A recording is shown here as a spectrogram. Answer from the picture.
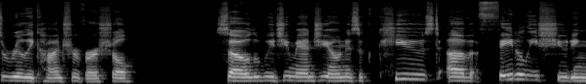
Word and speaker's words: Mangione: American from New York I pronounce his last name mangion I'm sure many people from the tri-state area in New York say it the same way and that's how I'm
